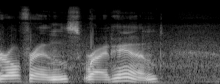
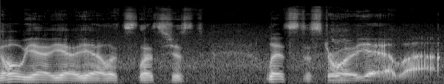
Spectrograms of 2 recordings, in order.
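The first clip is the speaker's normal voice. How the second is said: low, lazy mock voice sinking lower; mock dopey radical; 6 semitones lower than usual. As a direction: drone it like a clueless wrecker. Mocking destructive radicals.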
